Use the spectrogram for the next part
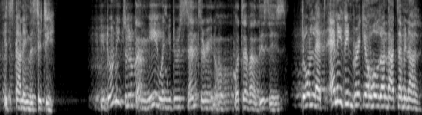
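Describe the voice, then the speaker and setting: A woman's voice: a little high, close to an everyday voice. An actress playing a wry young female hacker who supports the team with dry, sarcastic quips in game voice lines. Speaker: video game character.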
